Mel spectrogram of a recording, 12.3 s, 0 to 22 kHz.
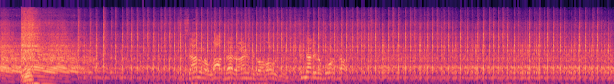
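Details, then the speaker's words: Yamaha YZ125 two-stroke, not yet warmed up at about 20 degrees outside, during carb air screw and idle adjustment: ragged running that blips up and sags back unevenly, won't hold a clean idle; owner blames carburetor, acting weird after he touched it. "i knew it was something with this carburetor though cause i touched it like i touched the car right i touched the carburetor and she was acting weird af"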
